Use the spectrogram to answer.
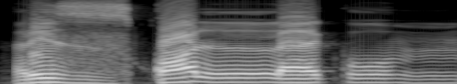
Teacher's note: tanwinnya masukkan langsung kepada huruf lam dan tidak ditahan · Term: Idgham Bila Ghunnah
